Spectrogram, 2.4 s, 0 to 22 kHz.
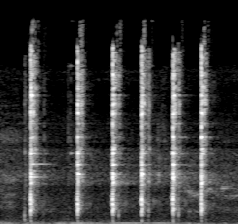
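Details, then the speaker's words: Nissan 240SX S14 with RB25DET Neo, rear hub removed after bearing failure made the wheel shake: sharp metallic clacks, two or three a second, as the hub is rocked; worn rear hub bearing play, hub being replaced. "I don't know if you can see that, but has a lot of play in the hub."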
